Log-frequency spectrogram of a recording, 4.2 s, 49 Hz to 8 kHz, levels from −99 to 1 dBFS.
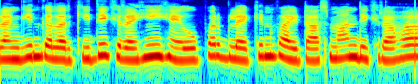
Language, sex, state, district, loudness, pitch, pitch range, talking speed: Hindi, female, Odisha, Malkangiri, -12 LUFS, 240 Hz, 220-260 Hz, 185 wpm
